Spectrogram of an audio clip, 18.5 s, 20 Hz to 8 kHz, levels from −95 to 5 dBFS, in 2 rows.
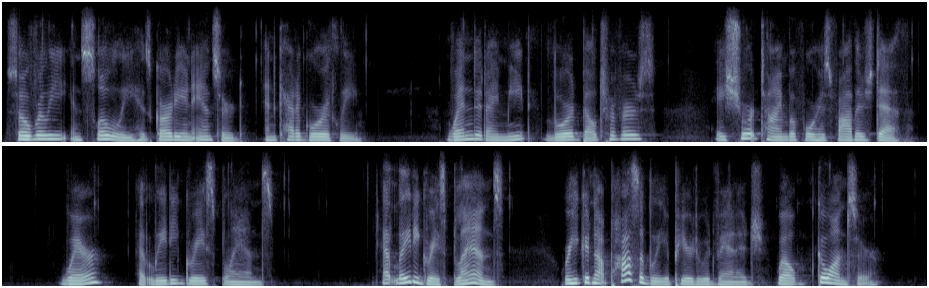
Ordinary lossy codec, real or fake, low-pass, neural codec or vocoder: Opus, 24 kbps; real; 7.2 kHz; none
